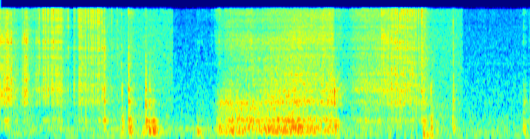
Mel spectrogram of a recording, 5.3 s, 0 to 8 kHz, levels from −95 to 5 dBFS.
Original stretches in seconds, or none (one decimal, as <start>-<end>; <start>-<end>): 0.0-5.3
